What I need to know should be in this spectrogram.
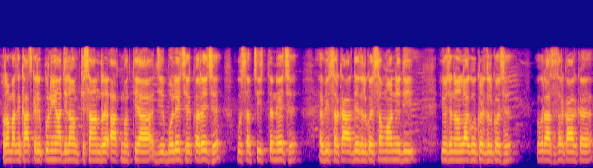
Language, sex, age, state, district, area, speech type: Maithili, male, 60+, Bihar, Purnia, rural, spontaneous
